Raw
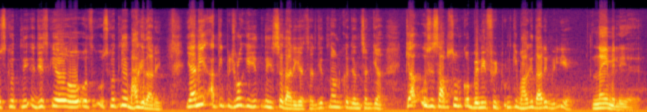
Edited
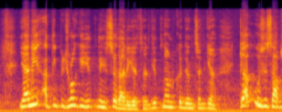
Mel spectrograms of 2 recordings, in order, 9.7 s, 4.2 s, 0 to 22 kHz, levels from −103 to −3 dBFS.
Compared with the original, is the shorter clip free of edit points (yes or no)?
yes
